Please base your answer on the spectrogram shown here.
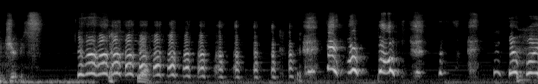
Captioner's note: laughing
